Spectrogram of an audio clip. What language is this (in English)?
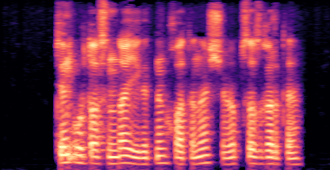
Tatar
